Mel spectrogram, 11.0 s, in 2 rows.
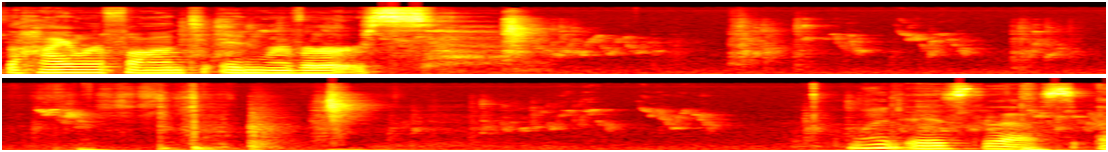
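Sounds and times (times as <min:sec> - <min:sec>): small bird chirping and squawking: 0:00.8 - 0:06.3, 0:07.0 - 0:11.0
bumps or knocks: 0:09.6 - 0:11.0.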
